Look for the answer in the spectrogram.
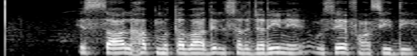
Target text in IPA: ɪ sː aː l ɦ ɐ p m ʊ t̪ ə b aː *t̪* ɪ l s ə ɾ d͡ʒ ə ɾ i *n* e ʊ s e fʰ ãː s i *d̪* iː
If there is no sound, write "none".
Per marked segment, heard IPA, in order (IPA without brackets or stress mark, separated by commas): d̪, n, d̪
